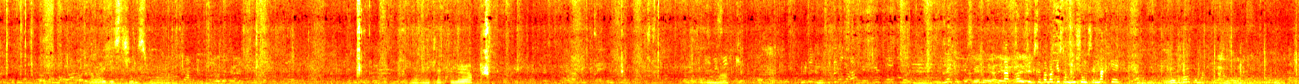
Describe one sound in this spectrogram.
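Clothes rustle as a hand pushes through them.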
